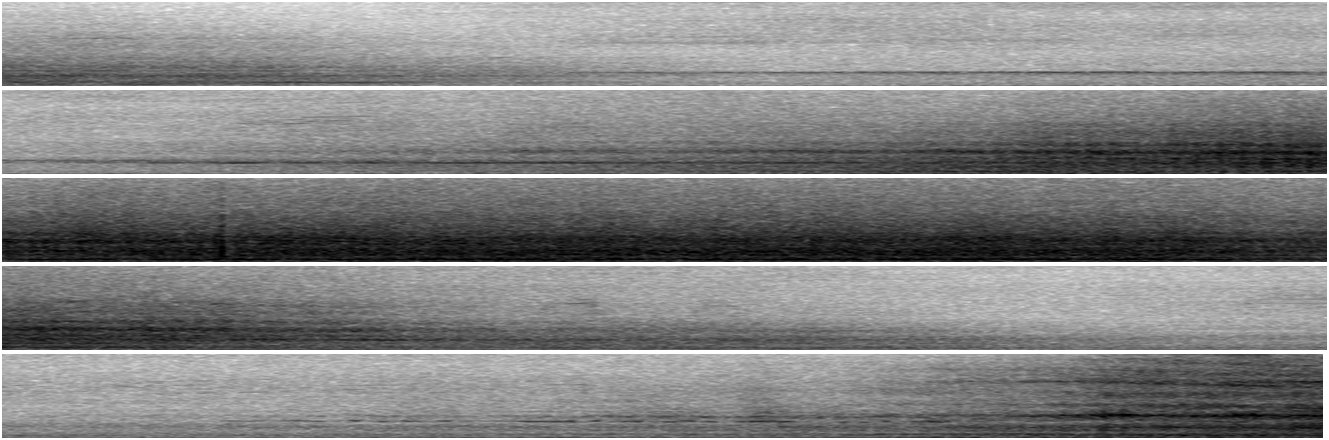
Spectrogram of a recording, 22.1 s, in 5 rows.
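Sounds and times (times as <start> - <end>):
train passing at speed: 0.0 - 22.0.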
